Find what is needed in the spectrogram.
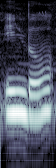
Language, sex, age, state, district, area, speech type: Santali, female, 30-45, Jharkhand, Bokaro, rural, spontaneous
